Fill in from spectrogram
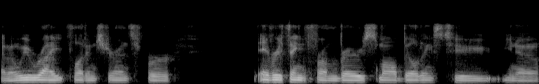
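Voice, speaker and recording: With a Southern US accent, a man speaks at a moderate pace in a fairly low, monotone voice with flat intonation. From US South, coastal North Carolina. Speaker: insurance underwriting manager. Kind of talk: webinar presentation. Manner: casual, many fillers.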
